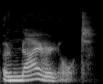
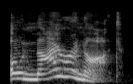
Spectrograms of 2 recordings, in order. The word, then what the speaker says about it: oneironaut: Oneironaut. Oneironaut. Oneironaut, as in like astronaut, cosmonaut, psychonaut, but onair is to be exploring in dreams.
